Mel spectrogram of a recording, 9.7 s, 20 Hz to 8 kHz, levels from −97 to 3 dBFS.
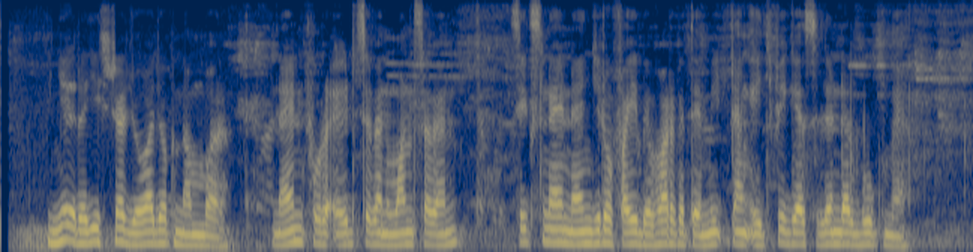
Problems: constant background noise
